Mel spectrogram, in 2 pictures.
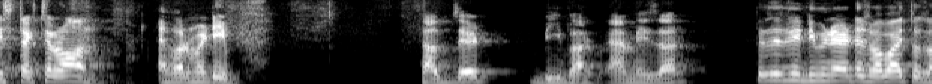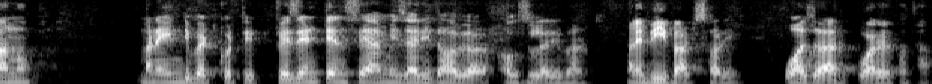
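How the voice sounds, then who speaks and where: A man's voice: on the high side, a little slow, long pauses, lo-fi sound. A young man teaching an online grammar lesson in a chatty, informal way, asking questions and answering them himself.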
